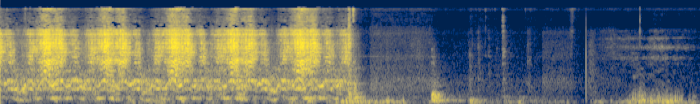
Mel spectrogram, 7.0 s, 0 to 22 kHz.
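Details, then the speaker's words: 1967 Chevrolet C20 pickup, first start attempt in several years, fuel poured in, battery running low: slow rhythmic cranking then the starter stops, only a faint pop, never catches; cranks but won't start, owner plans to check the points. "I got her to pop, so I know she's gonna run now. Just because I heard her pop. Pretty good sign."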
